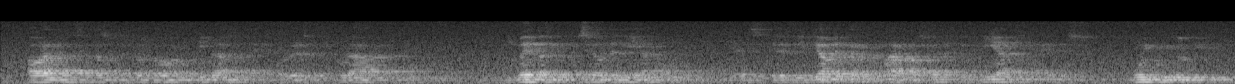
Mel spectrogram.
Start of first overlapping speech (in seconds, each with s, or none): none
